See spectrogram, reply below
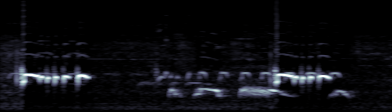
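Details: Zebra dove, local bird, singing as a lure to get other doves singing: two loud bursts of rapid clipped notes framing a run of lower rolling coos, with quieter repeated notes between.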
